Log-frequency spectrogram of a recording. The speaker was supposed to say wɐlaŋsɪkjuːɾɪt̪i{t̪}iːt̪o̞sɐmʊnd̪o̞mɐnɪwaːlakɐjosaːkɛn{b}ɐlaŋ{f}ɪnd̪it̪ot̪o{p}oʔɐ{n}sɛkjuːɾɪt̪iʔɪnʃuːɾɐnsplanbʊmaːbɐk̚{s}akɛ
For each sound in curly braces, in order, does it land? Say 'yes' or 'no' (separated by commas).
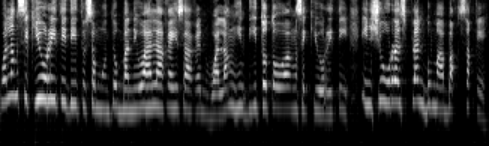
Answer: no, no, no, no, no, yes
